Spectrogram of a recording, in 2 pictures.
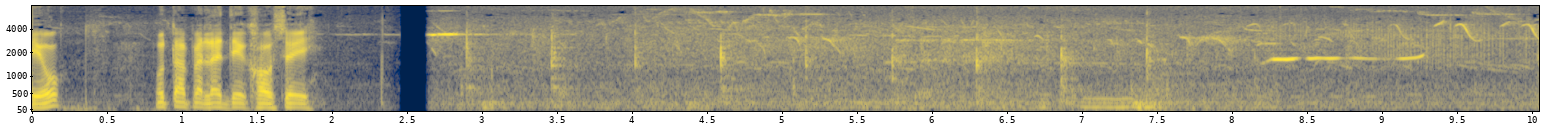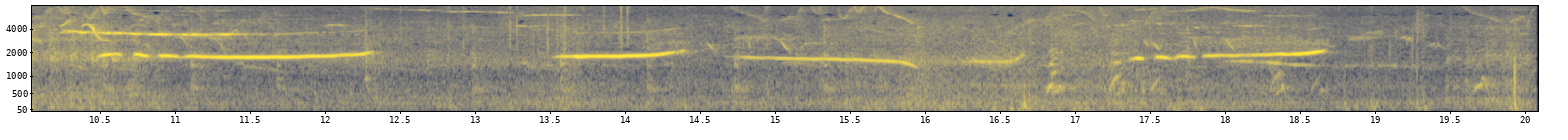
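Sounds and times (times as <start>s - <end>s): short high bird chirps: 2.0s - 3.3s, 7.8s - 19.1s
bird whistled notes: 2.0s - 3.4s, 7.7s - 19.9s.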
